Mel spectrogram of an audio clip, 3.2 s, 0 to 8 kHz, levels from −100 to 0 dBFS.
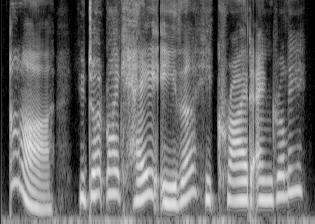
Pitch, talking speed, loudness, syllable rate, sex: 235 Hz, 170 wpm, -17 LUFS, 4.5 syllables/s, female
